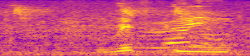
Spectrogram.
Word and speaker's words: written: And this is written.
